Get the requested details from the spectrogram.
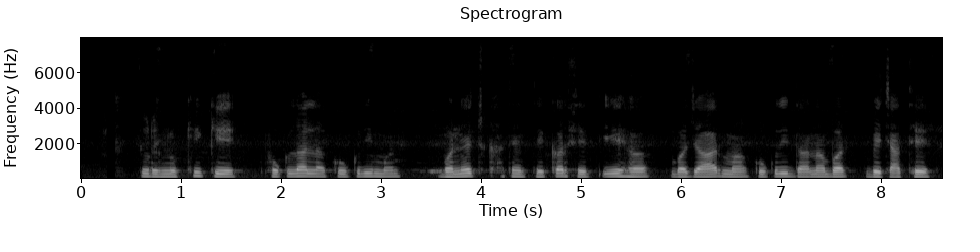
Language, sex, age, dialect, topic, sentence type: Chhattisgarhi, male, 60-100, Eastern, agriculture, statement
